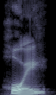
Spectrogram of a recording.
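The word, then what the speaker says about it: Heu: that actually does exist too that's called a Hoy that's spelled hu a Hoy hotel where you pretty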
